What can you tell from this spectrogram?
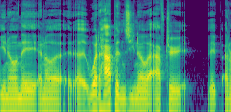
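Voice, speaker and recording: A man with a Southern Californian accent at a very fast pace, on a very clean recording with a silent background. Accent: Southern California American. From Orange County, California. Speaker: musician. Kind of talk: casual chat.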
